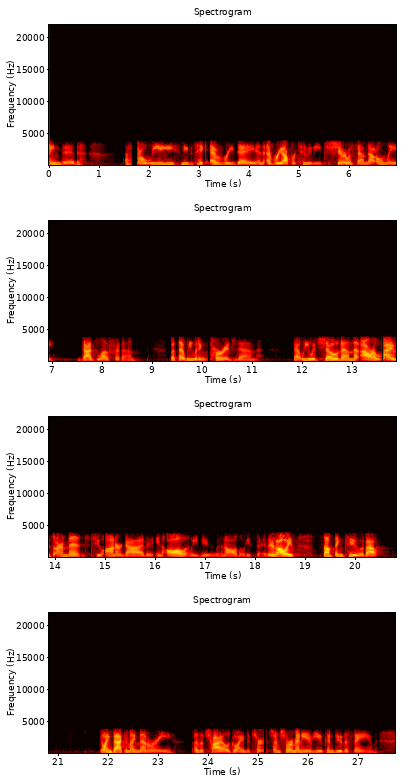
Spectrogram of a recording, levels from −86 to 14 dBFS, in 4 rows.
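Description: From the start the whole clip carries the G.723.1 codec at 6.3 kbit/s, heavily squeezed into a 250 Hz to 3.5 kHz band, so the speech is muffled and hoarse, consonants smeared by the slow-updating voice model. VoIP packet loss concealed by the speech codec hits at 1.58–2.03 s, 10.04–10.21 s after "but that we would", 13.52–13.79 s between "show them that our" and "are meant to honor", 16.61–16.85 s, 21.53–21.60 s just before "going back in my", and 25.04–25.18 s. The decoder fills 60 to 180 ms gaps, which fits runs of 30 ms frames, by stretching the last sound into a fading buzzy tone or coloured noise, and the voice stays weak briefly after each gap.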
